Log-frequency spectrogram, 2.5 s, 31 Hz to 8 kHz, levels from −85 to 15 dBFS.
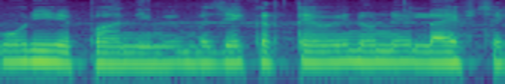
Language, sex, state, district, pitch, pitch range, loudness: Hindi, male, Uttar Pradesh, Hamirpur, 130 Hz, 125-135 Hz, -16 LUFS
